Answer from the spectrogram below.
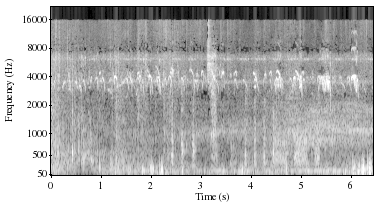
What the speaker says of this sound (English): Here we have some white leghorns.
